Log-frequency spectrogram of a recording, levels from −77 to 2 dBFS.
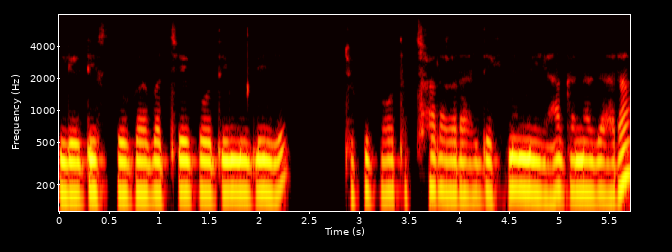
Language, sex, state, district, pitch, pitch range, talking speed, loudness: Hindi, female, Bihar, Purnia, 170 Hz, 165-170 Hz, 210 wpm, -23 LUFS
